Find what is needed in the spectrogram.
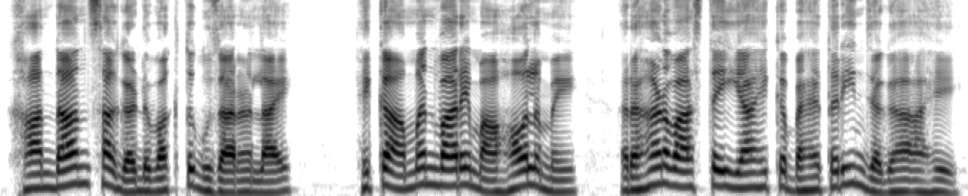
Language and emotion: Sindhi, neutral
